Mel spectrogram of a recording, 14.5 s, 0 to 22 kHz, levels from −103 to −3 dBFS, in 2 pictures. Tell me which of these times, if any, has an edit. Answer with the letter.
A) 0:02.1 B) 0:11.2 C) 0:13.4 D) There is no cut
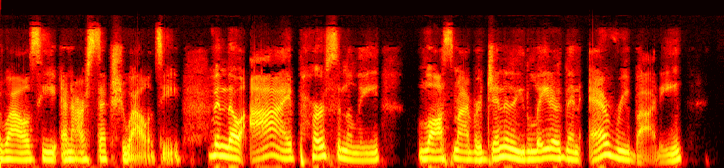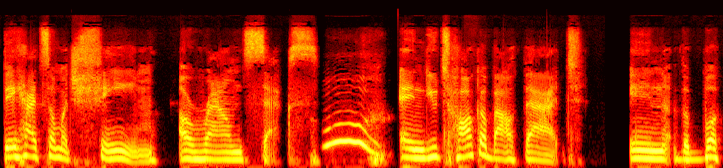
A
